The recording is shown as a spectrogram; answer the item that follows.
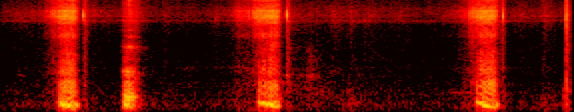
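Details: A male Boston Terrier napping on a lap with a full tummy snores in rough, low, breathy snorts at an uneven pace, one or two seconds apart.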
